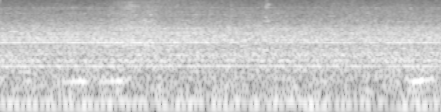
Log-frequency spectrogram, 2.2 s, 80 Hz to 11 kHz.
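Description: John Deere tractor engine running at about 1,300 rpm, heard from inside the cab as a low steady hum while the e23 transmission drives the tractor at three miles an hour in ninth gear. The engine is held this low because that is all the light load needs.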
